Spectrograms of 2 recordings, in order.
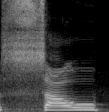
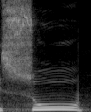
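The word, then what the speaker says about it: soup: अब यहाँ पर साउप, इस तरीके से नहीं, सूप।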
